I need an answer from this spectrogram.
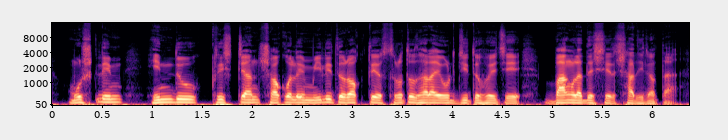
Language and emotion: Bengali, neutral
